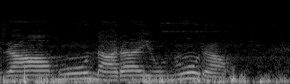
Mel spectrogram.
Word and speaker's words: রাম নারায়ণ রাম: বলতে শুরু করে দাও উচ্চারণটা কিন্তু সঠিক এইভাবেই বলতে হবে রাম নারায়ণ রাম রাম নারায়ণ রাম তো তুমি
